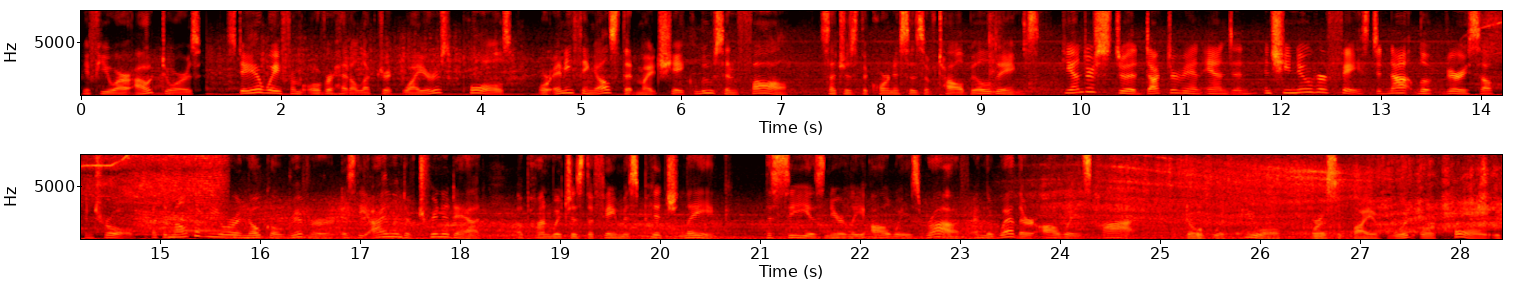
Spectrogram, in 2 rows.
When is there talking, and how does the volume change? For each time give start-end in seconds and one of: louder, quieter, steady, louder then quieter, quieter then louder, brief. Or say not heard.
0.0-28.3 steady.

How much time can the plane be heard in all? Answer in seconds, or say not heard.
28 s.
